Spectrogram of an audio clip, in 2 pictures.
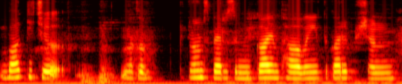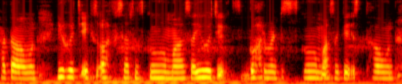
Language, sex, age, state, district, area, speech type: Kashmiri, female, 18-30, Jammu and Kashmir, Kupwara, urban, spontaneous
